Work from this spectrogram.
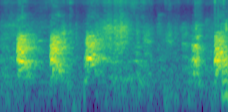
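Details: Five loud, rough barks from a Belgian Malinois, spaced roughly half a second apart with a brief gap before the last two.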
